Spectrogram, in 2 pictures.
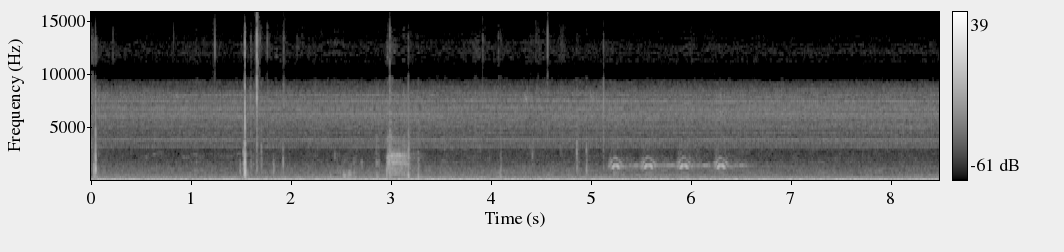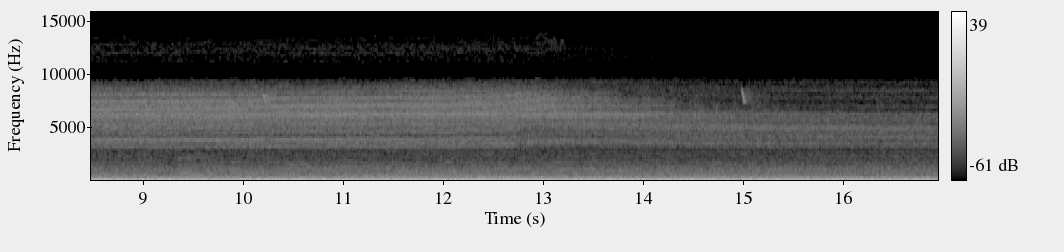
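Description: Steady low outdoor background rumble, with a single sharp click about a second and a half in and a bird giving five quick, evenly spaced calls about five seconds in.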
